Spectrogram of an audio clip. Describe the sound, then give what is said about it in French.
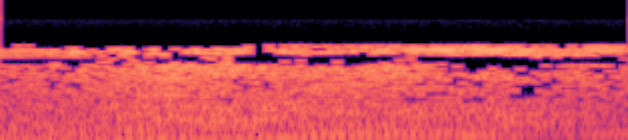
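A parade of hundreds of motorcycle taxis through the streets, held by football supporters celebrating the national team's Africa title: a dense, steady drone of many small engines blending into one continuous low rumble that stays loud and even throughout, with no voices. “Parade de centaines de mototaxis.”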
